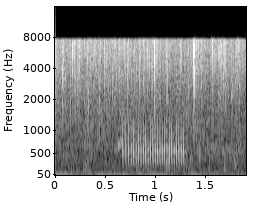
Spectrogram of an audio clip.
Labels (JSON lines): {"label": "biophony, croak", "recorder": "SoundTrap 500"}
